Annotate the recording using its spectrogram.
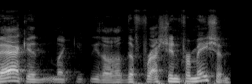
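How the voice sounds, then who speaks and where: Against a quiet background, a man with an ordinary speaking voice talks at medium pitch and a moderate pace. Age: 20s. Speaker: podcast co-host. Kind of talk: casual chat. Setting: studio.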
